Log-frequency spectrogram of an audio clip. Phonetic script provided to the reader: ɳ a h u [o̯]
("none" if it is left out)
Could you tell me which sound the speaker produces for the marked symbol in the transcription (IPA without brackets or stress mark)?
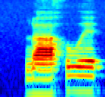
e̯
